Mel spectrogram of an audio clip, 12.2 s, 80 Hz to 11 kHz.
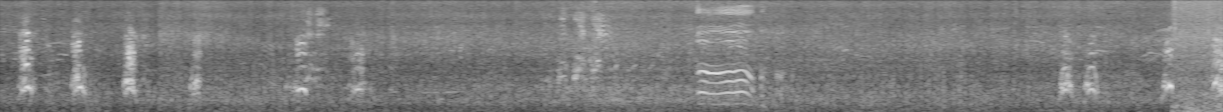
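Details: Kalyani, called Kallu, a 6-year-old Lhasa Apso, on a beach in Kerala, India, her first visit in six years, gives short sharp barks in scattered bursts, with human speech and a roaring surf background.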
